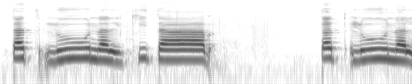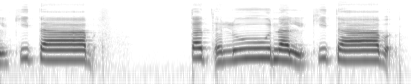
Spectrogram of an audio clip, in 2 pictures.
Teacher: لو ہم لام کو کھینچ رہے کیونکہ اس کے آگے واو ساکن ہے۔ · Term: مدہ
